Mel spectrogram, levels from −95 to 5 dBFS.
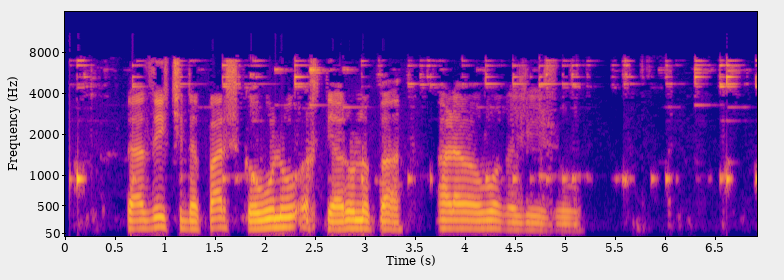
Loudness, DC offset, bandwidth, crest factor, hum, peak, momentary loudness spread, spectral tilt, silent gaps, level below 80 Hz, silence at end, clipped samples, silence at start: -14 LUFS; under 0.1%; 7.8 kHz; 14 dB; none; 0 dBFS; 17 LU; -4 dB/octave; none; -58 dBFS; 0.2 s; under 0.1%; 0.05 s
